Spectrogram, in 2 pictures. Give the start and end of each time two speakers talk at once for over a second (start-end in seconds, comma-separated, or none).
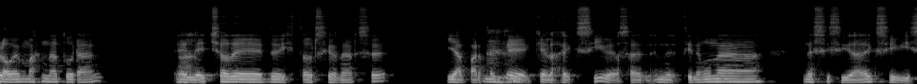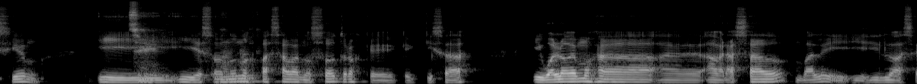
10.4-11.8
